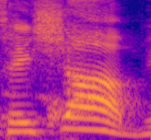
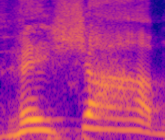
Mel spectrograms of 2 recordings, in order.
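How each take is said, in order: First: Loud, raised fan's holler; fan calling out. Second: Loud, high holler of a fan; fan calling out. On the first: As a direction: imitate a fan shouting hello. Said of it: "He goes". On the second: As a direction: imitate a fan yelling a greeting. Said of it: "the one guy goes". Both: Retold or imitated.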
